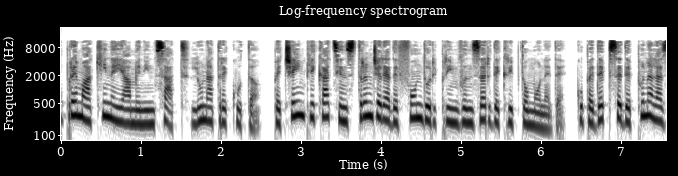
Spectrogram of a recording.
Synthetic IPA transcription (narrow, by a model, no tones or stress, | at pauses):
supɾe̞məakʲine̞jaːme̞nint̪sat̪lunat̪ɾe̞kut̪ə̰pe̞t͡ʃe̞implikat̪sʲɨnst̪ɾɨnd͡ʒe̞ɾead̪e̞fo̞nd̪urʲpɾinvɨnzərʲd̪e̞kɾipt̪o̞mo̞ne̞d̪e̞̰kupe̞d̪e̞pse̞d̪e̞pɨnəlaz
